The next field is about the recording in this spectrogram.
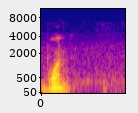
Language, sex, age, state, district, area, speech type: Kashmiri, male, 18-30, Jammu and Kashmir, Ganderbal, rural, read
